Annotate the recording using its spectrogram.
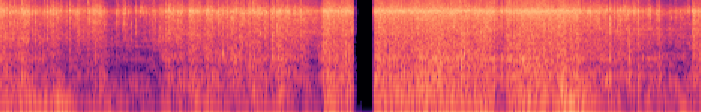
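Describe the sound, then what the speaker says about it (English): Plastic packaging holding cross stitch fabric and thread crinkles and crushes loudly and close up, continuous rustling with one brief silent break. "Sorry for the rustling."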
